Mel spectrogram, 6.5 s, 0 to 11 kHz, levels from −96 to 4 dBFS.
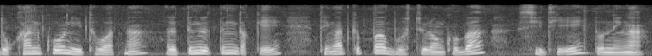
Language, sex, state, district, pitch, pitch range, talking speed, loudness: Garo, male, Meghalaya, South Garo Hills, 145 Hz, 130-170 Hz, 85 wpm, -19 LUFS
